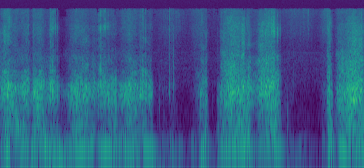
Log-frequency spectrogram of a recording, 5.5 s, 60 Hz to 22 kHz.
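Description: Fingertips of both hands grip and scratch a black foam windscreen on a microphone, producing dense, rustling scratches over a heavy low rumble near 100 Hz. The scratching comes in long bursts separated by brief quieter gaps.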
